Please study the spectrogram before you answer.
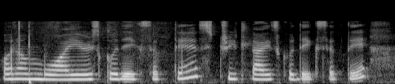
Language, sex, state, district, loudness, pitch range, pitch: Hindi, female, Nagaland, Dimapur, -15 LUFS, 225-245 Hz, 235 Hz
